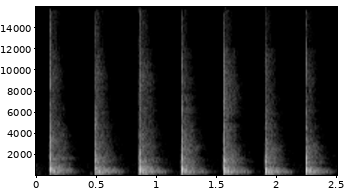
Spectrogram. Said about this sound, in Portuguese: Muitas palmas para todos vocês. Muitas palmas.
